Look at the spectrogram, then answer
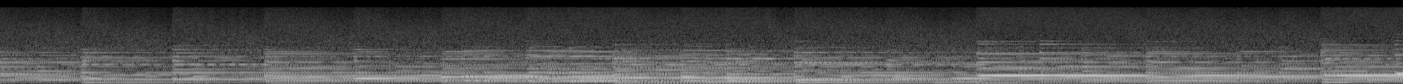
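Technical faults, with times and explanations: Throughout, low bit depth without dither: grainy distortion rides on the sound and changes with it, with quiet passages sputtering or dropping out. Likely 5-bit rounding, leaving error about 15 dB below the signal. Waveforms show stair-stepped levels; spectrograms show broadband hash that tracks the signal.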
